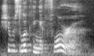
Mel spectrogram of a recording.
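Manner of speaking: usual speaking voice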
